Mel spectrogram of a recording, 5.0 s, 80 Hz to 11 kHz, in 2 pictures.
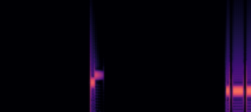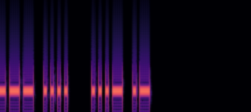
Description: Morse code, heard as a keyed tone, about 34 wpm, 700 Hz. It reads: 1H VA
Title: Winter Field Day Exchanges 35wpm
